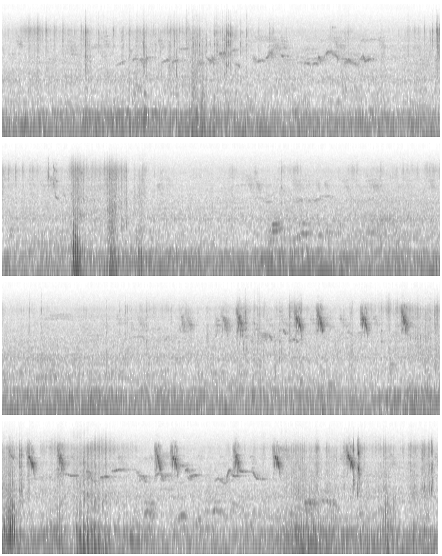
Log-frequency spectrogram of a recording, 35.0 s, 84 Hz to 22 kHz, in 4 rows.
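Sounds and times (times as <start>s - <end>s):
small bird chirping: 19.5s - 35.0s.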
